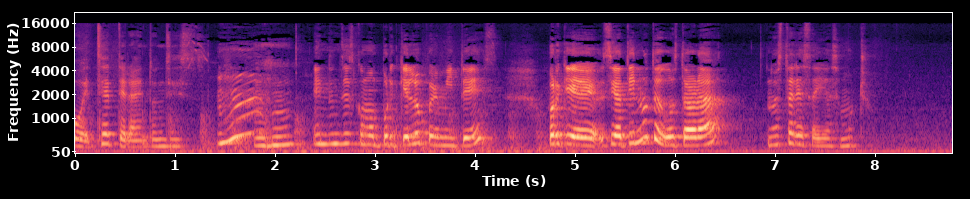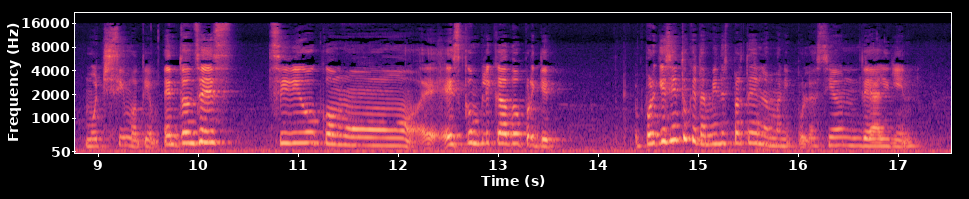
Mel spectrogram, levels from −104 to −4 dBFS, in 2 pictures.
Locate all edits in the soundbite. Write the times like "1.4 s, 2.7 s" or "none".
9.6 s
